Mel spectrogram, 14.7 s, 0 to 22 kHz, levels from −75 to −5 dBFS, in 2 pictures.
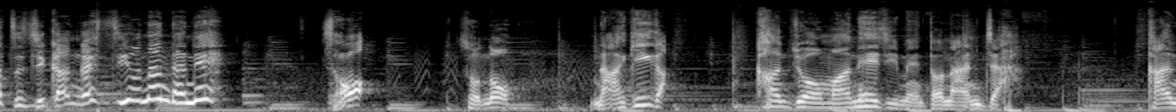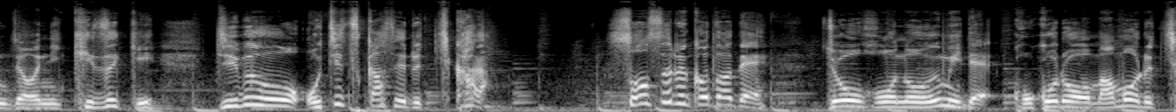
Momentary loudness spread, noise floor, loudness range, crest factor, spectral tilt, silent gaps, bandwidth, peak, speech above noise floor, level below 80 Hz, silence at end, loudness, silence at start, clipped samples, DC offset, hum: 19 LU; -36 dBFS; 4 LU; 14 dB; -4 dB/octave; none; over 20 kHz; -2 dBFS; 21 dB; -34 dBFS; 0 s; -15 LUFS; 0 s; under 0.1%; under 0.1%; none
